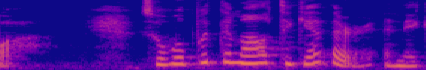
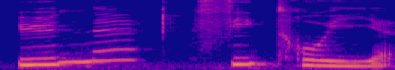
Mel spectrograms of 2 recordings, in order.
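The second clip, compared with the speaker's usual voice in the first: Une citrouille drawn out slowly, une stressed; slow model repeat; slower than usual. Shown as a demonstration. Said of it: "Can you say".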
